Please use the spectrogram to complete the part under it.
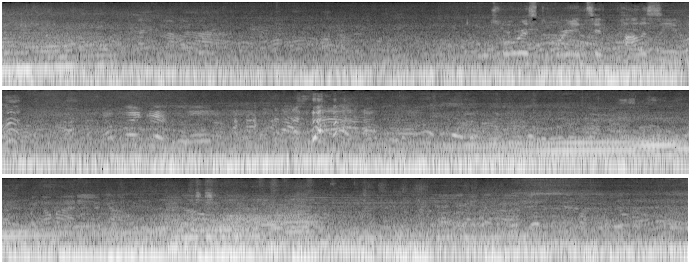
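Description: Car engines rumble and rev as cars drive slowly past.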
